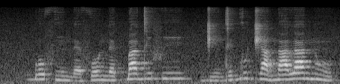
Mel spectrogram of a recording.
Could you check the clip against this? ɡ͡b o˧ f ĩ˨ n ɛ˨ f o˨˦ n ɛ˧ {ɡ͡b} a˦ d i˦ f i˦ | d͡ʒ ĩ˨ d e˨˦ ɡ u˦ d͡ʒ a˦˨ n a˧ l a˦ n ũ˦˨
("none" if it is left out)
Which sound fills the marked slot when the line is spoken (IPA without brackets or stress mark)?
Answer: ɡ͡b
